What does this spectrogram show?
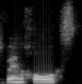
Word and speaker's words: Van Gogh: You know, all those Van Goghs, I like to pronounce it in the original Dutch way, and you know, the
